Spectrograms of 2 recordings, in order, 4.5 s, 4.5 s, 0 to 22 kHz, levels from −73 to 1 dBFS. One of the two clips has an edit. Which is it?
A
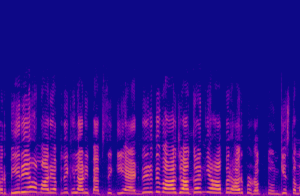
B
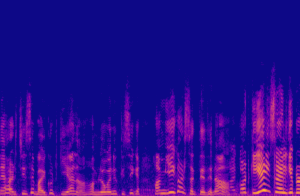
A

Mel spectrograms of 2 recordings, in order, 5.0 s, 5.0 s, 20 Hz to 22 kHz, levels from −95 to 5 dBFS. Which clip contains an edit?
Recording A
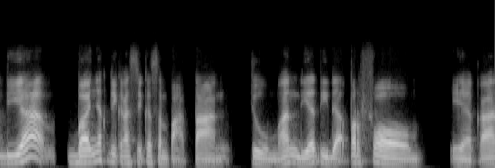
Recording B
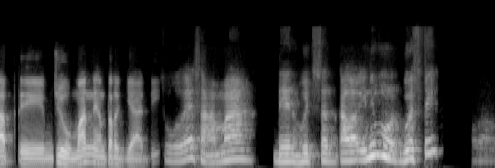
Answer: B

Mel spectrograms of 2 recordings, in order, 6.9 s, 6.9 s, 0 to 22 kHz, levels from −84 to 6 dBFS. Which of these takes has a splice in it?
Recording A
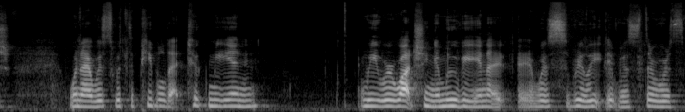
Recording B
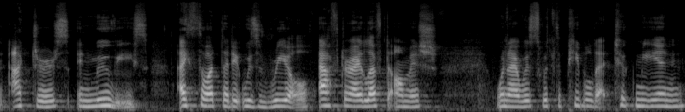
B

